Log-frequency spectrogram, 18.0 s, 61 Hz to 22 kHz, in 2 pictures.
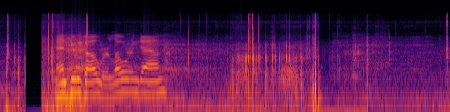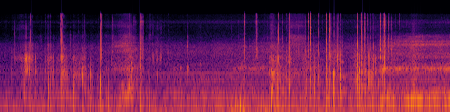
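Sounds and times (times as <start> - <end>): low steady rumble: 0.0 - 18.0.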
